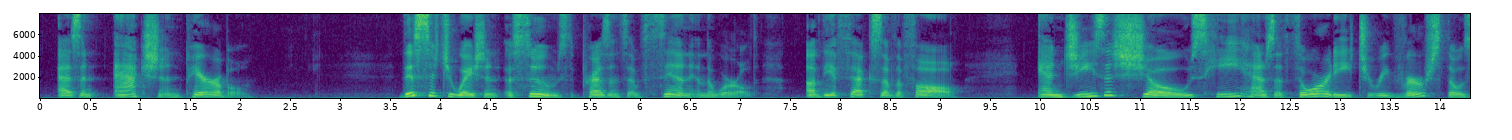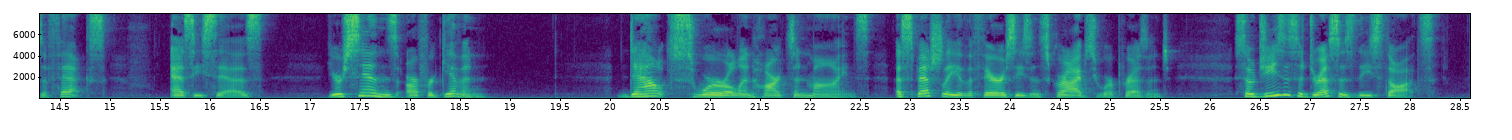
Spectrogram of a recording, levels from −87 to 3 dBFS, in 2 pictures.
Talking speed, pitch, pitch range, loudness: 120 wpm, 175 Hz, 150-215 Hz, -19 LUFS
